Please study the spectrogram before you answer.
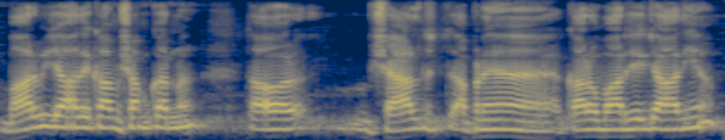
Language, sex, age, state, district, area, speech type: Dogri, male, 45-60, Jammu and Kashmir, Samba, rural, spontaneous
